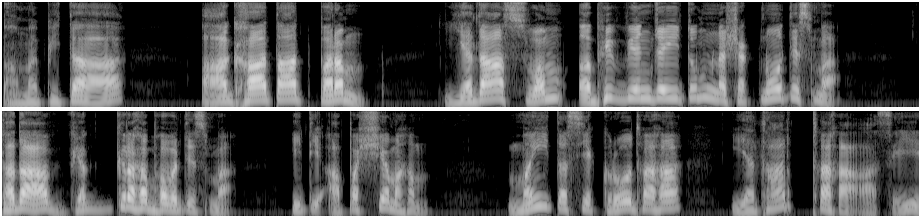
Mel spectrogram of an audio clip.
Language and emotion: Sanskrit, angry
